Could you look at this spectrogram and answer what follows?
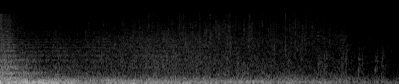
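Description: Incendio, a fire spell in Hogwarts Legacy, goes off with a loud, rushing burst of flame that roars at once and then slowly fades over several seconds, with no voices.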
